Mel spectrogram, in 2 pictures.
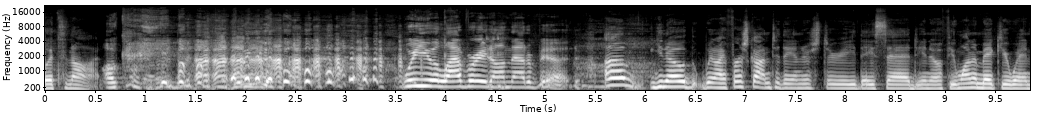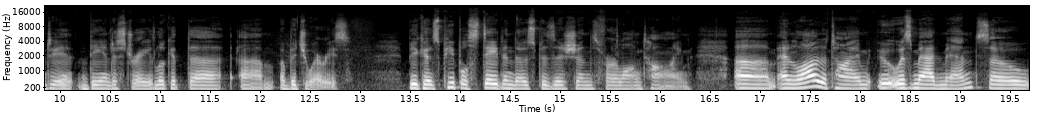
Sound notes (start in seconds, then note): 0.8 laughter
